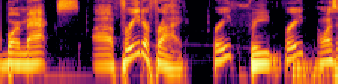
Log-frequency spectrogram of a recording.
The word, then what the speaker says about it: Fried: Fried? I want to say it's Fried. It's Fried. Okay, making sure I'm not mispronouncing it.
